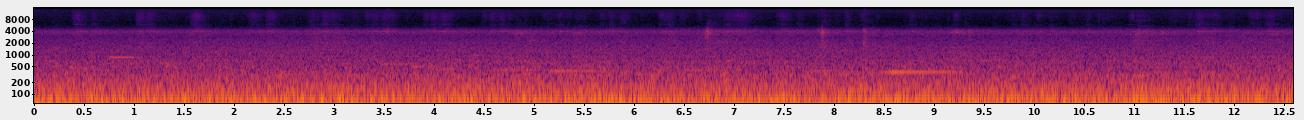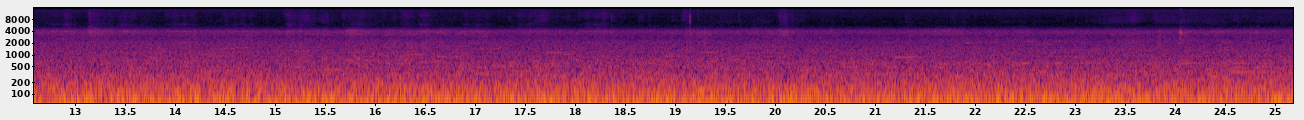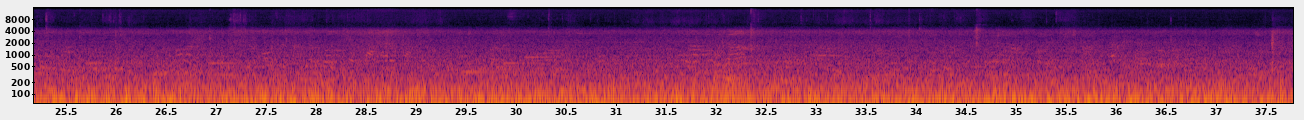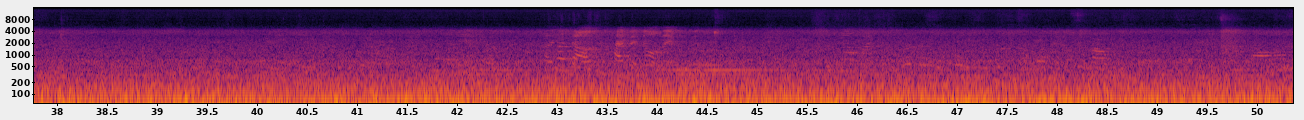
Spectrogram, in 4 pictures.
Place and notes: Makung Airport, Penghu County - In the airport lobby
In the airport lobby
Husi Township, Magong Airport (MZG), 23 October 2014, ~19:00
